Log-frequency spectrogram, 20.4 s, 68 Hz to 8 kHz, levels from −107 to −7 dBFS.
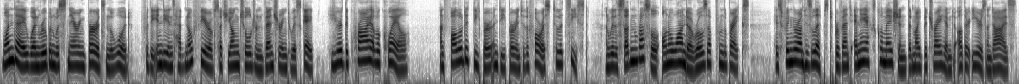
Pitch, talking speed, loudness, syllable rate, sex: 195 Hz, 205 wpm, -17 LUFS, 5.6 syllables/s, female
